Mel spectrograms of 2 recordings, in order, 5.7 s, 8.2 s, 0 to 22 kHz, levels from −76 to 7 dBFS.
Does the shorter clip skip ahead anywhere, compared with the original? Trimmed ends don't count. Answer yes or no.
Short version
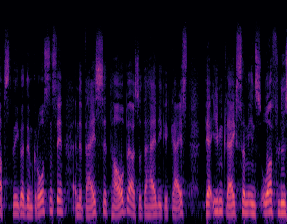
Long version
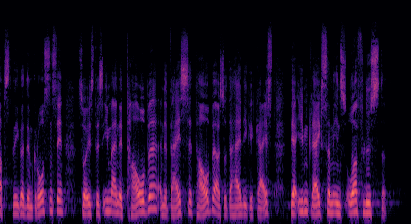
yes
